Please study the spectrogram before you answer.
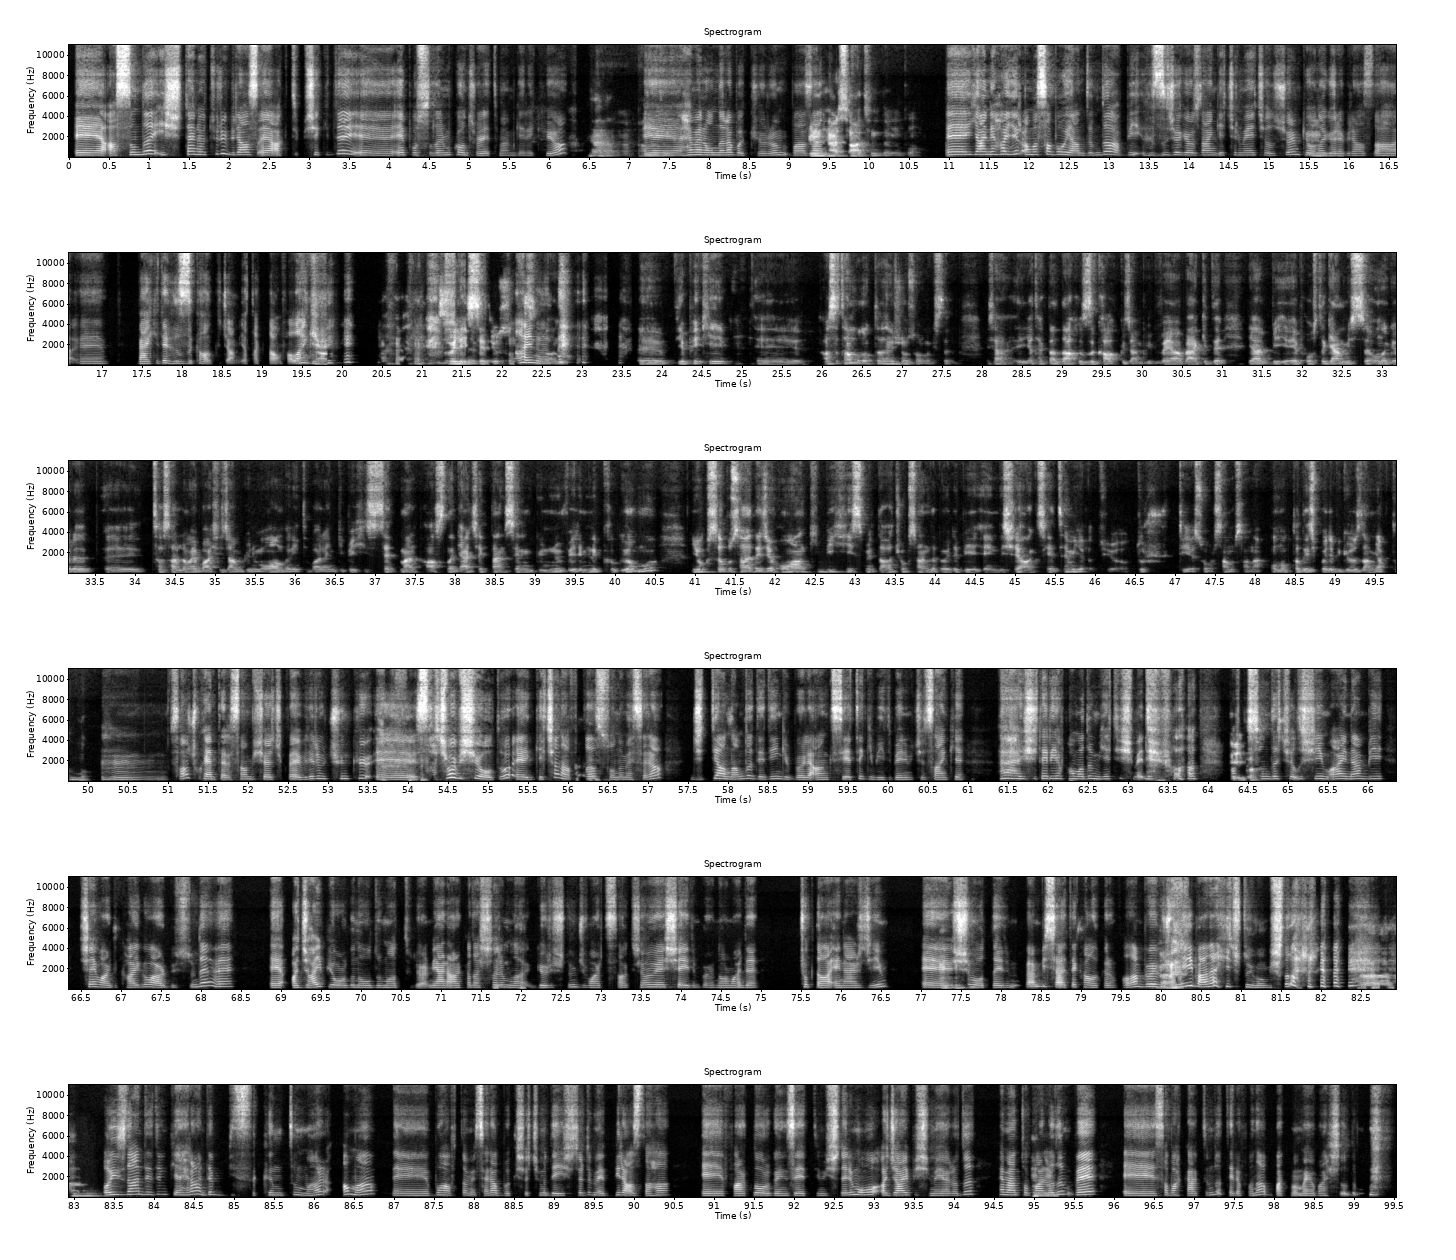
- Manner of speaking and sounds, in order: other background noise; tapping; chuckle; distorted speech; laughing while speaking: "gibi"; chuckle; chuckle; laughing while speaking: "falan"; unintelligible speech; chuckle; chuckle; chuckle
- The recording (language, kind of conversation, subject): Turkish, podcast, Dijital detoks senin için nasıl işliyor ve bunu ne sıklıkla yapıyorsun?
